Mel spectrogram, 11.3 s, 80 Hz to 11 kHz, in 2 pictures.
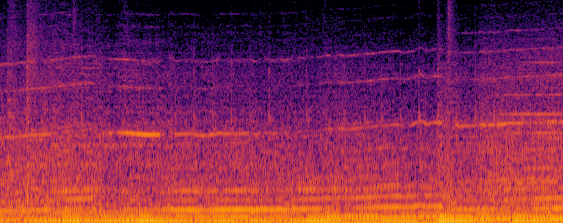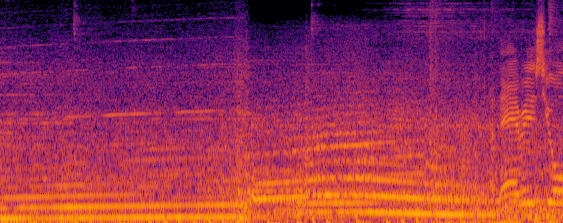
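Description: Racing car engines roar continuously with shifting pitch as cars pass and change gear during the Spa 24 Hours endurance race, loud and close throughout.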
